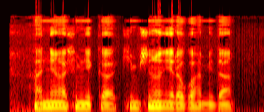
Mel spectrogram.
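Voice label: Korean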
